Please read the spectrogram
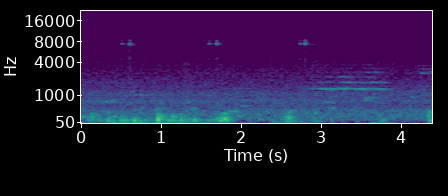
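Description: Soft, irregular clicks and taps of a computer mouse and desk as a user works through software.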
